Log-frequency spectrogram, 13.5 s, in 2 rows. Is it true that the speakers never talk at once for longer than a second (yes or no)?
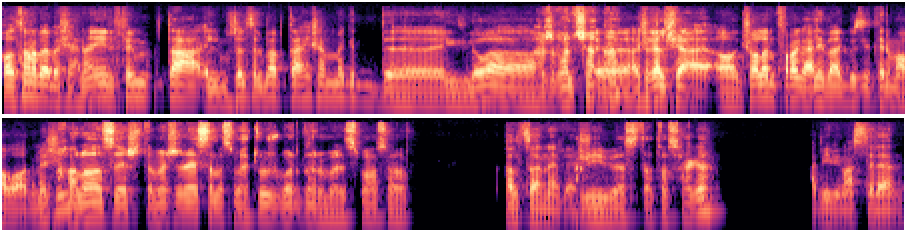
yes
